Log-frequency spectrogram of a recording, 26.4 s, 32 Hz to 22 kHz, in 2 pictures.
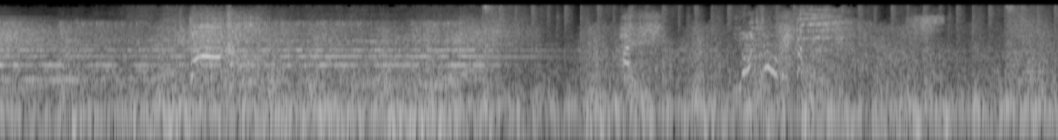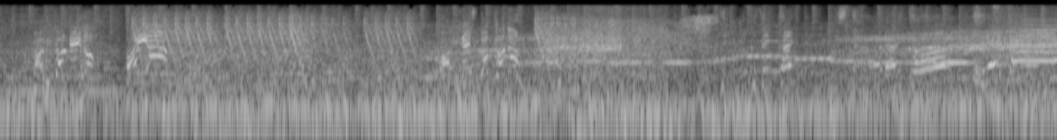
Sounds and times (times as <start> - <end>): Music: 0.0 - 26.4.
